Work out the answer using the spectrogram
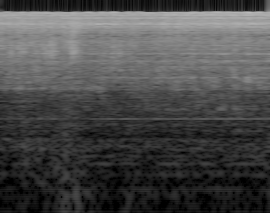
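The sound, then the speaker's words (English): Water pours steadily while dinner is being made, a continuous soft rushing hiss with no breaks. “Pouring water right now. I'm in the middle of making dinner for my babies,”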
